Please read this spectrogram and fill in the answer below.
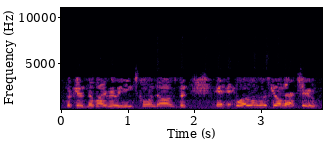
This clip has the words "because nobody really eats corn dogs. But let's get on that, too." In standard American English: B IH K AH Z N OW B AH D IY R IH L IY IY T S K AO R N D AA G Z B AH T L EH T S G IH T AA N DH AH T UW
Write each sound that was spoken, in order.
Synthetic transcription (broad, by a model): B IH K AH Z N OW B AH D IY R IH L IY IY T S K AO L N D AA G Z B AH T W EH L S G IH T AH N DH AH T UW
